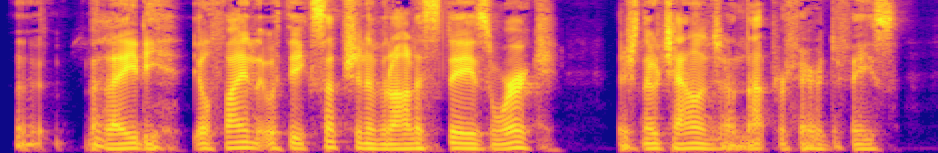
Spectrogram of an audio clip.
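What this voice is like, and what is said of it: Bad put-on Irish accent. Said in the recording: “when I attempt to do an Irish accent, I sound like Sean Bean in Patriot Games ... I would never claim to do a good accent, but I can do a bad one ... You need a bad accent. I'm your man.”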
